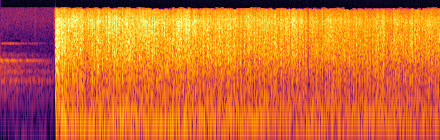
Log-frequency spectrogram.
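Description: The tail of a rock track dies away. About half a second in, a loud, dense rush of distorted noise with a heavy bass end starts abruptly and holds steady, the opening of the next track on the record.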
